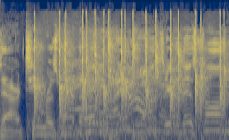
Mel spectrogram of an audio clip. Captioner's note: clapping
